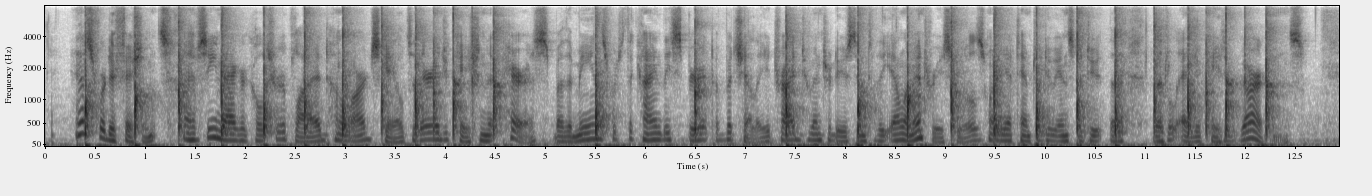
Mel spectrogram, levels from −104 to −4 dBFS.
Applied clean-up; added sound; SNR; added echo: none; Clapping; -2 dB; none.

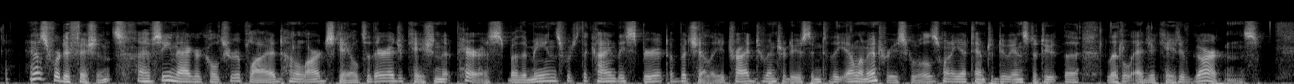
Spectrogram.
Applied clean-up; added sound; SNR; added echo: none; none; none; none.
